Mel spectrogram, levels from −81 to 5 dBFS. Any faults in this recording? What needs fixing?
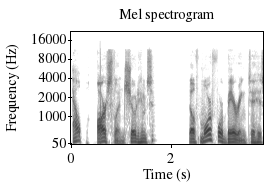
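At 0.57 to 0.59 s and again at 2.62 to 2.64 s there is a repeated buffer. Fresh audio missed its deadline, so the output replayed the same 10 ms block two extra times, three plays in all, with a hard seam at each join. Because the block is so short, it comes across as a tiny click or buzz rather than an audible stutter. Unlike a dropout, none of the speech is lost; a sliver is simply duplicated. Giving the playback thread more headroom or a slightly larger output buffer would prevent it.

From 1.61 to 2.39 s a call audio freeze takes over. The last sound is stretched into a buzz or hiss that fades, and about 0.64 s of that stretch is silence, 0.74 s filled in total. The likely cause is delayed packets draining the jitter buffer. What sets it apart from a repeated buffer or a dropout is the long held-then-silent stretch followed by the speech resuming exactly where it left off, with nothing missing, so everything afterwards arrives 0.74 s late. 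A jitter buffer that adapts to the network's delay spikes, or a steadier network route, would prevent it. The Opus call path's 12 kHz bandwidth limit is present throughout but is not a fault.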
